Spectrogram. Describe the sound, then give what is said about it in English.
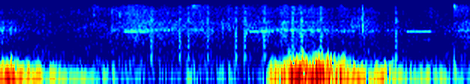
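A faint electronic cell phone ringtone for an incoming call from the speaker's wife chirps in short repeated beeps, half-buried under low rumbling and handling noise that swells in the second half. “When my wife calls, this is the call that I get.”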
